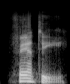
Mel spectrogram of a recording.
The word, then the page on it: Fanti: American English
